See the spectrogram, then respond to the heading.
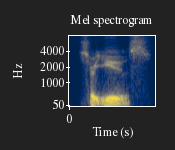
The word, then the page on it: ceruse: American English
